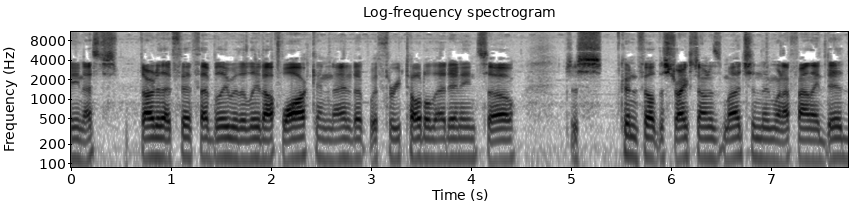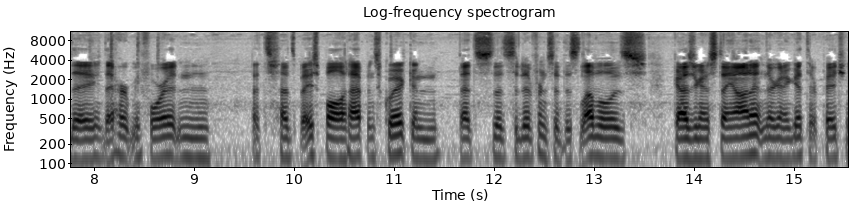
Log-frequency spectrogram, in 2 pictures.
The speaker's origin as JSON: {"language": "English", "region": "Minnesota", "country": "United States", "tie": "born or raised there", "said": "I grew up in Minnesota"}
